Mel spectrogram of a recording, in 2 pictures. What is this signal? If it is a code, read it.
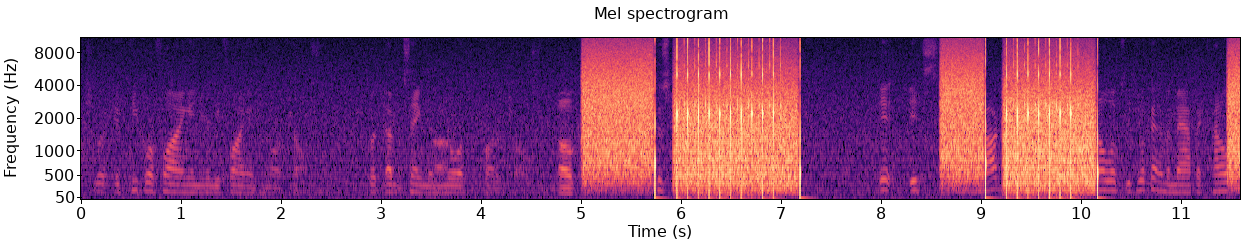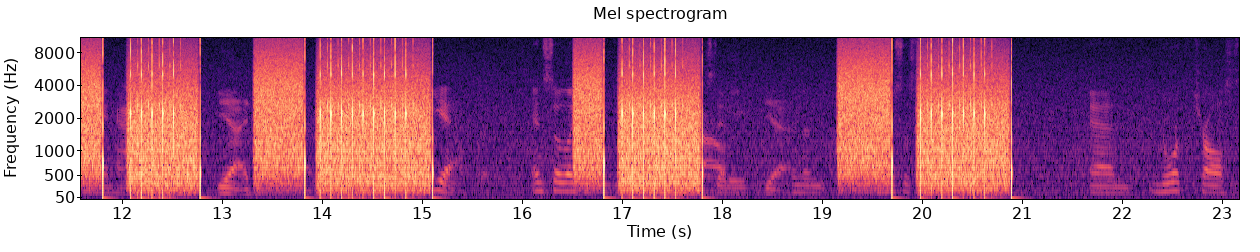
Pulse dialling, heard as a rotary dial, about 9 pulses a second, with speech in English. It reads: 0 7 5 9 6 7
